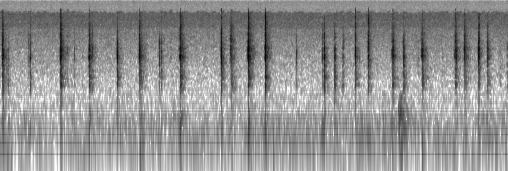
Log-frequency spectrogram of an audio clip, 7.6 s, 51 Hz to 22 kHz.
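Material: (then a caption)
Hard plastic. Long pointy pink acrylic nails on gloved hands tap and click on hollow, hand-sized ski goggles with a hard plastic mirrored lens in a grey plastic frame. About 23 sharp, bright clicks come in an uneven rhythm, each dying away almost instantly with little low end.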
